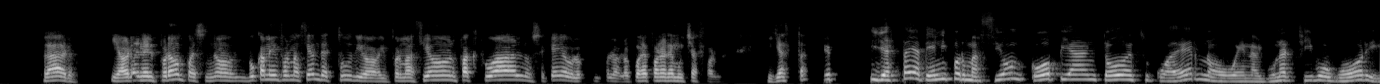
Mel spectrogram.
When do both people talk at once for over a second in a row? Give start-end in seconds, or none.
none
